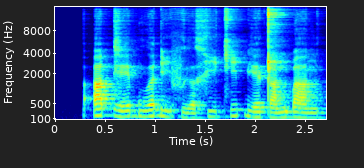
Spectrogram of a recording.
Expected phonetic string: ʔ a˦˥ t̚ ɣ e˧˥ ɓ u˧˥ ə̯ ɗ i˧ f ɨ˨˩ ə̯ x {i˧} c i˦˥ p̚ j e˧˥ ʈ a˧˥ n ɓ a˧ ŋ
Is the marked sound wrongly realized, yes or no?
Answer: no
